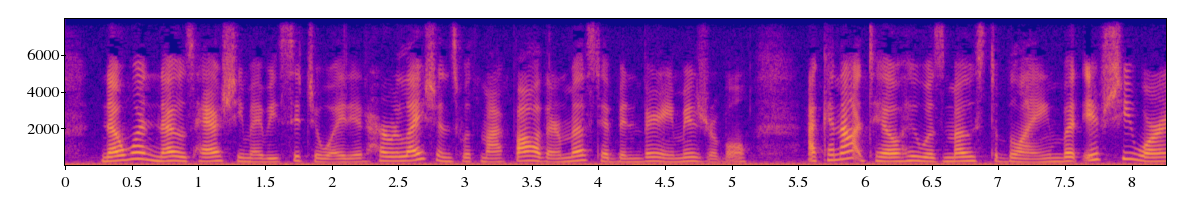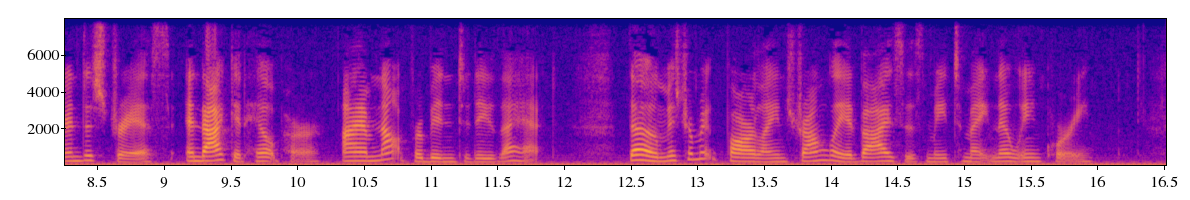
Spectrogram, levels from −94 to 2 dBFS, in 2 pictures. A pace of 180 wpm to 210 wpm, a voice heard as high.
Yes: average, 195 wpm; high, 220 Hz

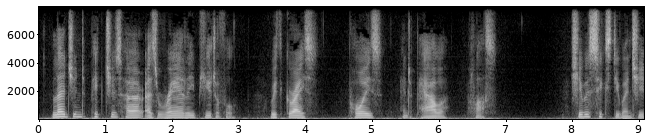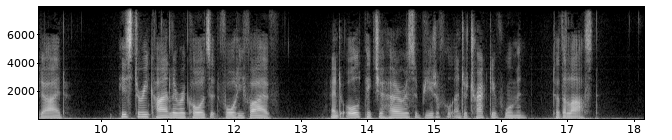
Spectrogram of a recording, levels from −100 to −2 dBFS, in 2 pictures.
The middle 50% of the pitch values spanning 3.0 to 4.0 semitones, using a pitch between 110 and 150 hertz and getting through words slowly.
Yes: average, 3.6 semitones; low, 135 Hz; slow, 120 wpm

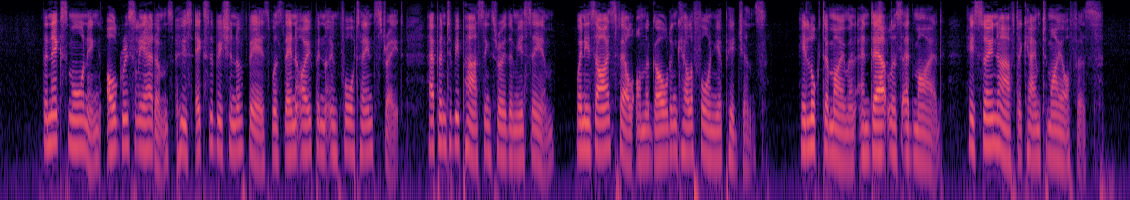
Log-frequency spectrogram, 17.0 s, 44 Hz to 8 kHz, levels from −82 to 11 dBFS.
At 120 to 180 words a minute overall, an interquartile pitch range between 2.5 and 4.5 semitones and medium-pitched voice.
Yes: average, 165 wpm; average, 3.5 semitones; medium, 155 Hz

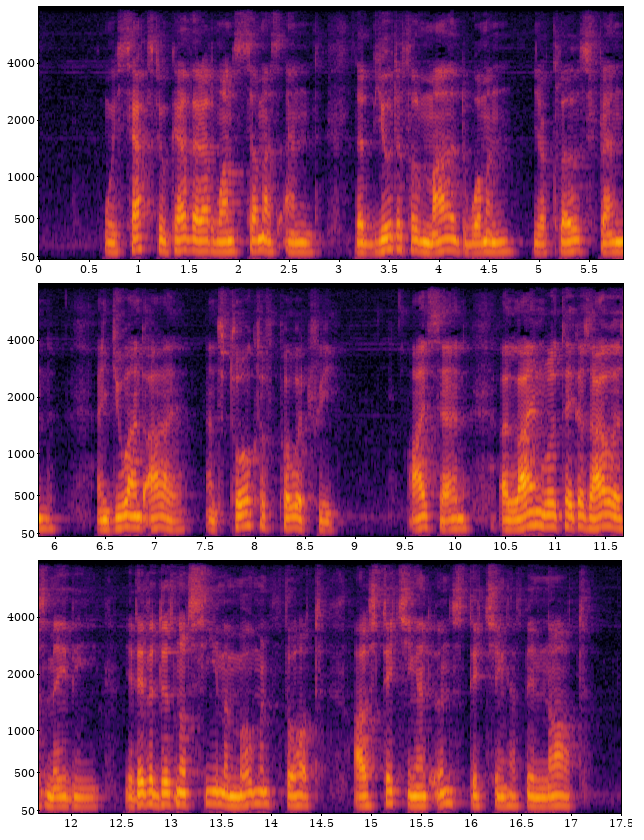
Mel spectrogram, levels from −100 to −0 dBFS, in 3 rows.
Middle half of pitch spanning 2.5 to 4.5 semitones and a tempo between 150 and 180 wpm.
Yes: average, 3.1 semitones; average, 160 wpm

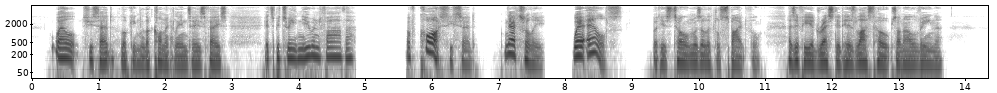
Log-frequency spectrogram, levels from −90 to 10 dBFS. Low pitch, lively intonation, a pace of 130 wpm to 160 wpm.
Yes: low, 105 Hz; wide, 8.2 semitones; average, 155 wpm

